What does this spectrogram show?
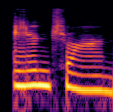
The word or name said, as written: antron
